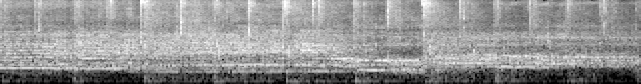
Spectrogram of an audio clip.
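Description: A group of men singing a chant together in unison, with a hand drum beating time.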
